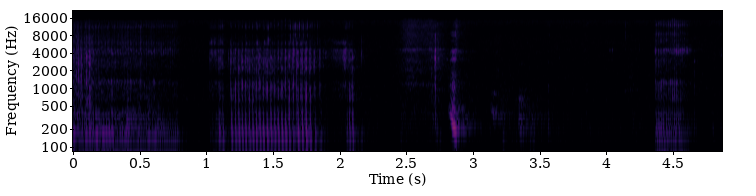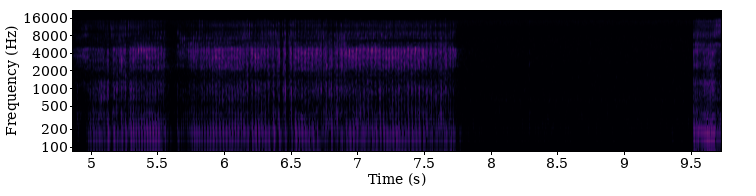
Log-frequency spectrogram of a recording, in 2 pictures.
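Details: Dog (tagged Bernese / Labrador) snoring: loud, rough, rattling snores with long noisy breaths and brief pauses, in a small room.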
